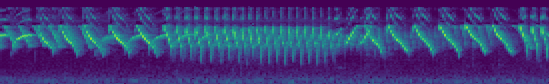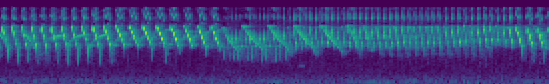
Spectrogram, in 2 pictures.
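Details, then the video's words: Pet canary singing a training song (masteran kenari): a long run of changing rapid trills, with swift downward-slurred notes in quick series, shifting tempo several times and closing with a high buzzy roll. "Masteran Burung Kenari _ CANARY SINGING"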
